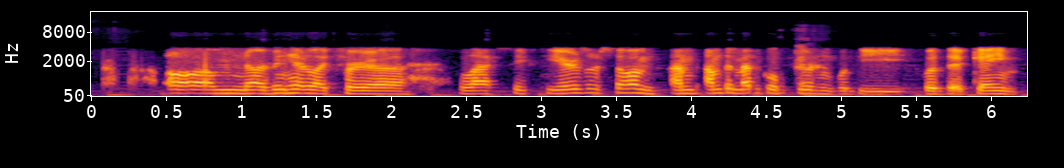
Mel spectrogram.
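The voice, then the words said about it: Slight Middle Eastern accent. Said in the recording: “You have a slight accent, and I don't hear German in it ... I kind of have a Middle Eastern kind of thing going there.”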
